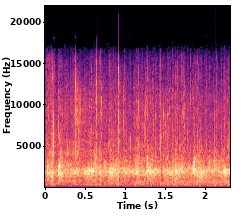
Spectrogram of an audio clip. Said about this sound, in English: Can we give our band just a hand clap this morning for how they led us today in worship?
